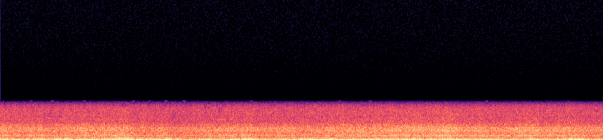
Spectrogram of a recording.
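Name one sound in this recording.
A train's wheels clatter over the track.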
